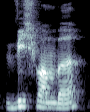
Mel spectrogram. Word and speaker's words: Visvamba: My name is Visvamba. It rhymes with cucumber, November, fishmonger.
